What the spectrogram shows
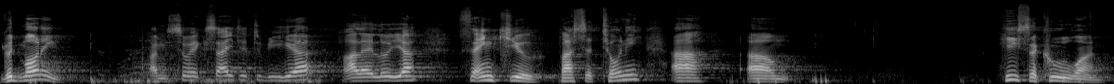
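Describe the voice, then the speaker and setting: Excitable high-voiced preacher with Malaysian accent. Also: male voice, slow pace, long pauses. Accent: Malaysian English. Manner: excitable and over the top, laughing often. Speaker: guest preacher. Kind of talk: sermon. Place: church hall. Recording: echoey church hall with long reverb.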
